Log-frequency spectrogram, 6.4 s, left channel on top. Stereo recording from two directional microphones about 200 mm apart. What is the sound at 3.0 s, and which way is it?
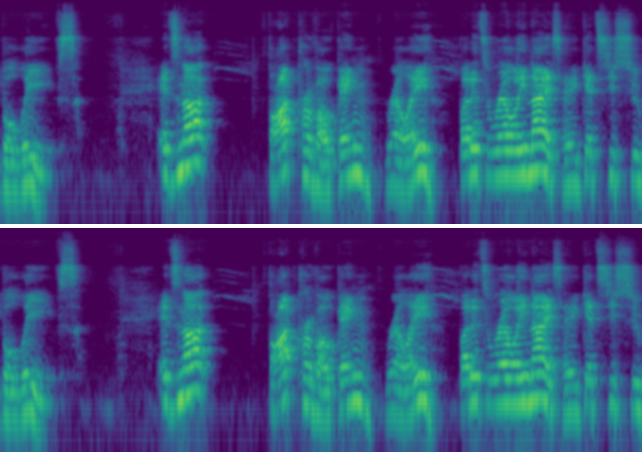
Speech, 15° left (ahead or behind).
